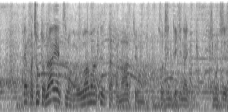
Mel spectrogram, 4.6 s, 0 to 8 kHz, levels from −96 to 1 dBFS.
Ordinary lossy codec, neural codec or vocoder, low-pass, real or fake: none; none; 7.2 kHz; real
